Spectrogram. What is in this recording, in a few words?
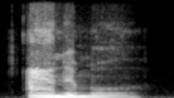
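"animal", English; speaking dictionary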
